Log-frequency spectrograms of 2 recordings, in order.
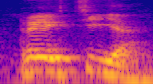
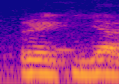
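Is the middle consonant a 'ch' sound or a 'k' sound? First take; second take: ch; k. First: The middle consonant is a 'ch' sound. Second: The middle consonant is a 'k' sound. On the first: The speaker calls it wrong. "अब इसको ट्रेचिया भी कहते हैं लोग" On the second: The speaker calls it right. "लेकिन ट्रेचिया नहीं है, ट्रेकिया है"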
